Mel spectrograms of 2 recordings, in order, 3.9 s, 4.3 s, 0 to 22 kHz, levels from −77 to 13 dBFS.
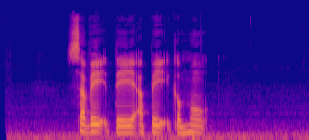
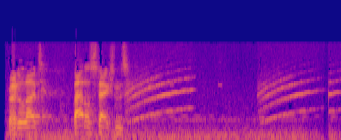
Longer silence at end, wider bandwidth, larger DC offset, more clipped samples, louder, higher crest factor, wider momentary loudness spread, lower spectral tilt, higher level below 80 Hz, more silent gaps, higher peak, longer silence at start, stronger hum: about the same, 0 s vs 0 s; first, 15.5 kHz vs 7.4 kHz; second, under 0.1% vs 0.4%; neither; about the same, -19 LUFS vs -18 LUFS; about the same, 18 dB vs 20 dB; first, 25 LU vs 20 LU; about the same, -4 dB/octave vs -4 dB/octave; about the same, -40 dBFS vs -36 dBFS; neither; second, -4 dBFS vs 0 dBFS; about the same, 0.1 s vs 0.05 s; neither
